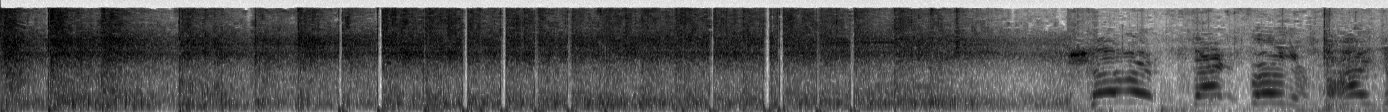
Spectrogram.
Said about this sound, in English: At one point in the video, an officer is struck by gunfire while multiple officers continue to fire back.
